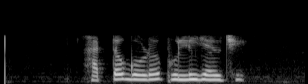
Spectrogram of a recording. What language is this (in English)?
Odia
